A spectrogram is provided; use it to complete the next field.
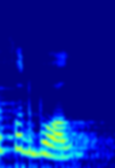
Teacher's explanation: Друге - це уподібнення за дзвінкістю Якщо у слові зустрічаємо два приголосні звуки, перший з них - глухий, а другий - дзвінкий, то дзвінкий завжди одзвінчує глухий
